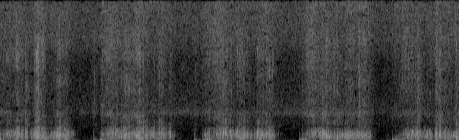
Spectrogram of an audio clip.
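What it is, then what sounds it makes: Textured cleaning cloth being scratched. Long nails scratch and rub across a yellow waffle-textured cleaning cloth with splayed fingers. Five dense, rough bursts of scratchy rubbing come about once per second, separated by brief near-silent pauses. The sound is dull and muffled, with no high sparkle.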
